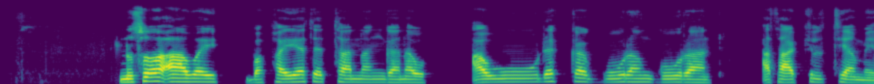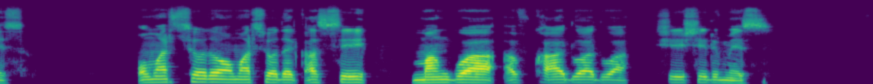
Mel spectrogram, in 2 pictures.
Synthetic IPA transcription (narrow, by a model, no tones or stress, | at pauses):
nʊsoːaːwɐj | bɐpɐjːɐt̪ɛt̪ːanɐŋɡɐnɐw | ʔɐwud̪ɛkːɐɡuːɾɐŋɡuːɾaːn | ʔɐt̪aːkːɪlt̪ːɪjɐme̞ːs | ʔɔmɐɾsɪjoːd̪ɛɔmɐɾsɪjɔːd̪ɛkʼɐsːɪ | mɐŋɡʊwaːɐfkʰaːd̪ʊwaːd̪ʊwaː | ʃiːʃːɪd̪ɪme̞ːs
